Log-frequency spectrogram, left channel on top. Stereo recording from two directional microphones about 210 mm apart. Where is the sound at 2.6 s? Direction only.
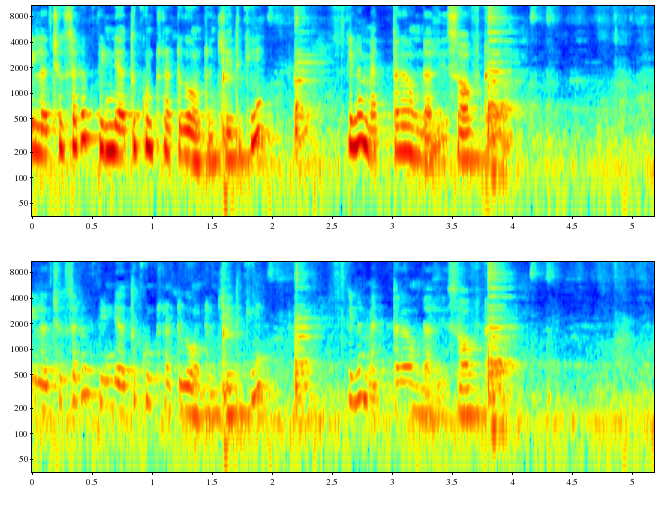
55° left (ahead or behind).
